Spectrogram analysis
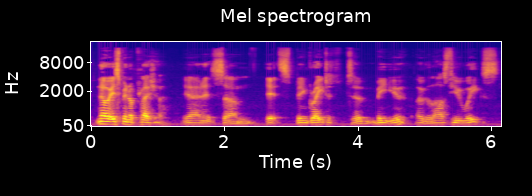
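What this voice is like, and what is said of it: British-sounding mid-Atlantic accent. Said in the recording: “having a British person in my life again ... With a funny accent ... I'm mid-Atlantic”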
